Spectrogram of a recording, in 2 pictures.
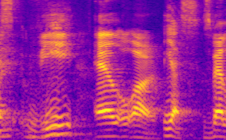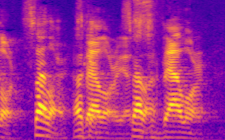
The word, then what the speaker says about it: Svalor: S-V-L-O-R. That's how you say his name. S-V-L-O-R. Yes. Svalor.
